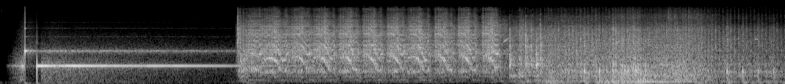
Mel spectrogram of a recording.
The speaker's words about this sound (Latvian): Ir 2021. gada ziema. Naktī uz 24. februāri Jēkabpils novadā ierūcis traktors.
